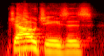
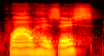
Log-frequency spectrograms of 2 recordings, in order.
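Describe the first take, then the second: First: The first name starts with a hard English J. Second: The first name starts with a soft, non-English sound. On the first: "he has given me permission to use the hard J" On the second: "I tried to pronounce it"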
